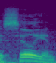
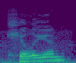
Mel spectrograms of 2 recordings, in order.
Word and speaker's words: Cillian: How about, I always want to say Cillian, but I think he pronounces it Killian.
